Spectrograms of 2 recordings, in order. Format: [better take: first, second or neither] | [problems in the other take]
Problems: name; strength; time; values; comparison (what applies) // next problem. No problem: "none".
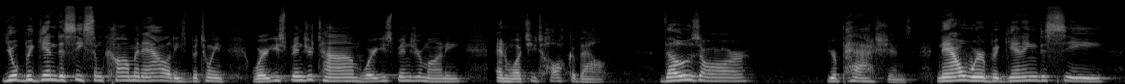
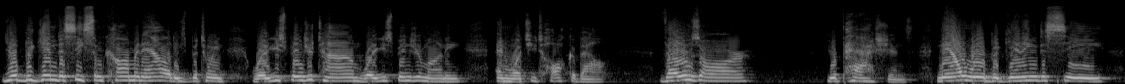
first | distortion; heavy; 12% of the sound clipped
